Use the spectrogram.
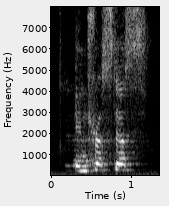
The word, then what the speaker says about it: interstice: bit, and I am hesitant to try and pronounce it. Intrastice. Thank you. There are states of intrasticity, and intrasticical, intrasticitive, and intrastitious. Interstitious, yes. So I look at the interstice to me is the overlap of 16th century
